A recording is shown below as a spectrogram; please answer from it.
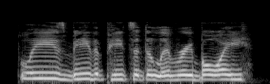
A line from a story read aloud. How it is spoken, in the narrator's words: she called out weakly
